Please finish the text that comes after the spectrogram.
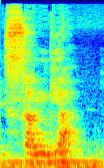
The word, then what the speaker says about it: संज्ञा: बच्चों ज्ञ भाई बहनों ज्ञ का उच्चारण सबसे मोस्ट इंपोर्टेंट जानना जरूरी है जैसे बोलते हैं उच्चारण के लिए संज्ञा कौन कन ज्ञ ञ कैसे बना सबसे इंपोर्टेंट है ज प्लस य क्या मैंने बताया भाई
